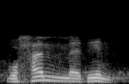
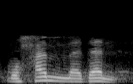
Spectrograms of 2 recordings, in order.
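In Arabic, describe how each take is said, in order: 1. تنتهي الكلمة بحركة الكسرة. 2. تنتهي الكلمة بصوت an. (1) "جاءت مكسورة محمد" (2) "جاءت منصوبة محمدا"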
